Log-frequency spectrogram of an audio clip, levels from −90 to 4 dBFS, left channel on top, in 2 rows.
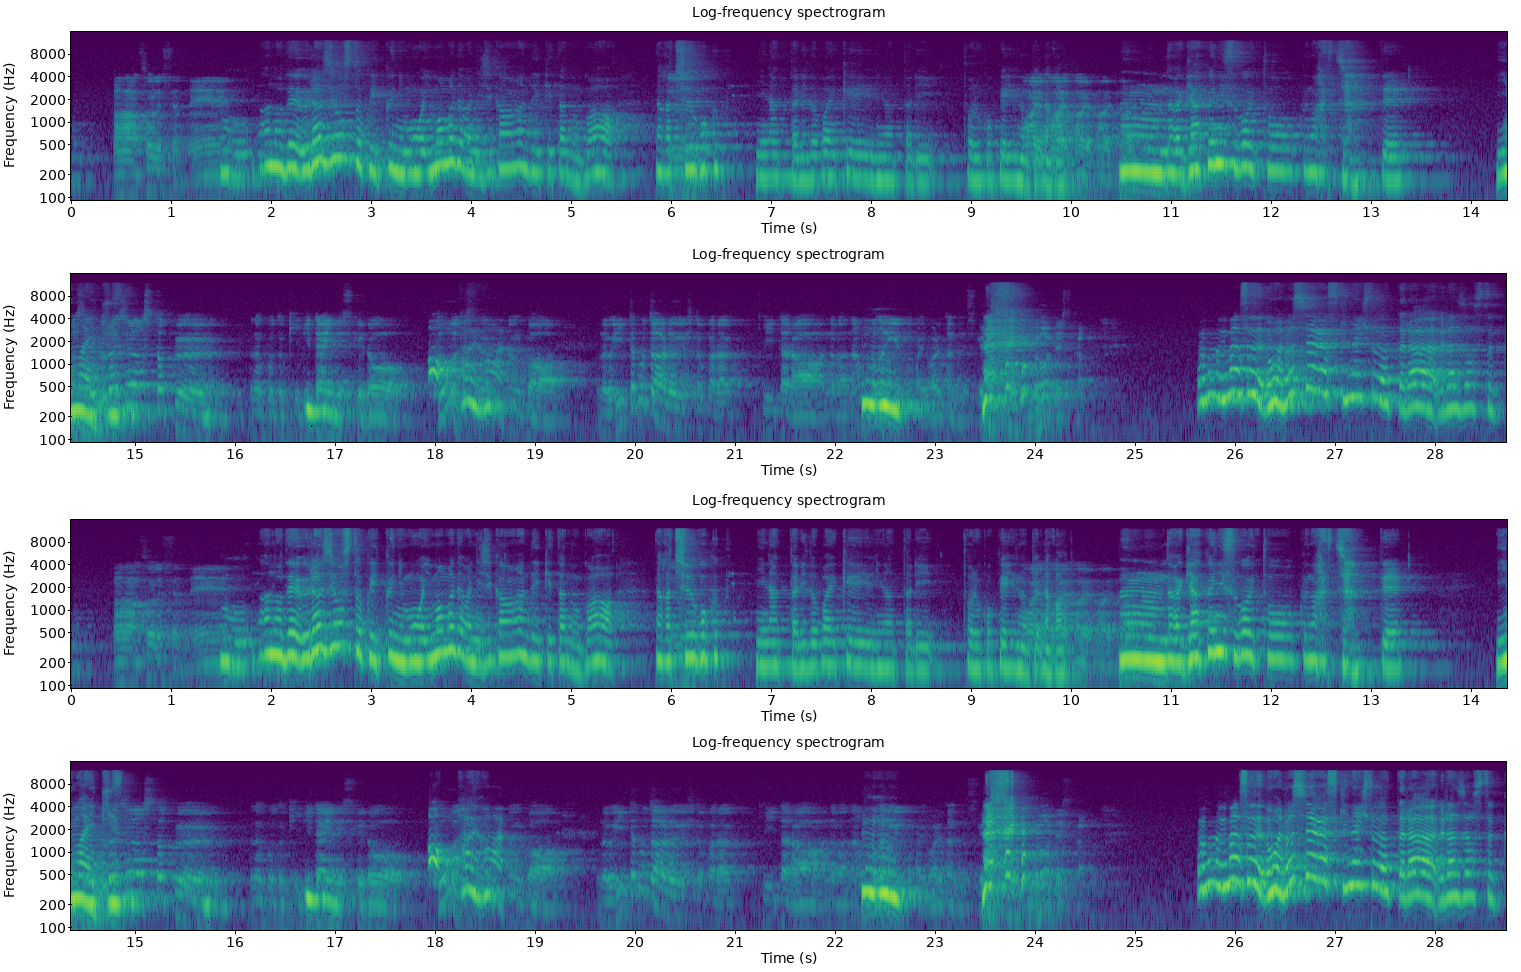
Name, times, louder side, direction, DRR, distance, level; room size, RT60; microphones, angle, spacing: voice 1, 0.4-1.6 6.0-6.3 9.5-10.7 14.3-15.9 16.1-17.7 18.0-19.2 19.6-21.0 21.3-24.5, left 1 dB, 25° left, 4 dB, 1.3 m, -39 dB
voice 2, 1.5-5.4 5.8-6.4 6.8-8.6 9.0-9.9 10.5-13.3 14.3-14.9 16.7-17.0 17.9-18.7 22.3-22.7 23.5-23.8 25.6-28.7, right 2 dB, 50° right, 8 dB, 0.6 m, -23 dB
17.5 x 15.0 x 2.5 m, 1.1 s
head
